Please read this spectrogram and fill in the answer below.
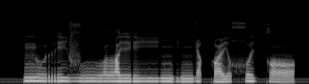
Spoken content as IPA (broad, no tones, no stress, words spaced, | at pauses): nurivuːlˠi ɾiːŋiŋiqʷi χʷikɔ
